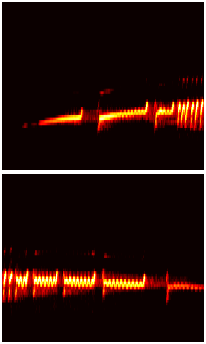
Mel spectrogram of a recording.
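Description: A bird's whistled call: rising whistled notes that speed up into a rapid fluttering trill, then slow into a few longer, steadier whistles.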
